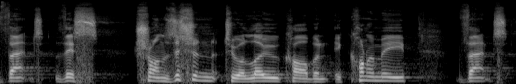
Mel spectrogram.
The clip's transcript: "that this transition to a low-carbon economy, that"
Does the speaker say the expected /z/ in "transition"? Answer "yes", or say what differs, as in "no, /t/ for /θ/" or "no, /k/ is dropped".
yes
